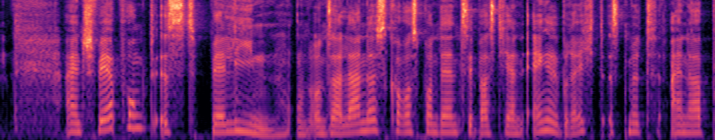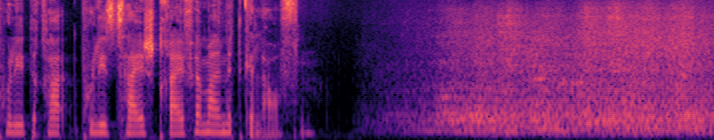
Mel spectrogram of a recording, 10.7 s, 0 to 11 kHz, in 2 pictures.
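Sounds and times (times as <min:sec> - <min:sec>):
speech: 0:00.5 - 0:07.8
train rumbling through the Osloer Straße underground station in Berlin: 0:08.2 - 0:10.7.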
